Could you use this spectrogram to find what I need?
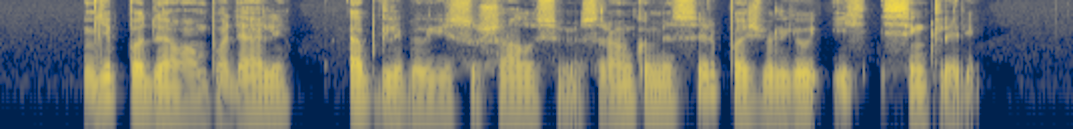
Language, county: Lithuanian, Kaunas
